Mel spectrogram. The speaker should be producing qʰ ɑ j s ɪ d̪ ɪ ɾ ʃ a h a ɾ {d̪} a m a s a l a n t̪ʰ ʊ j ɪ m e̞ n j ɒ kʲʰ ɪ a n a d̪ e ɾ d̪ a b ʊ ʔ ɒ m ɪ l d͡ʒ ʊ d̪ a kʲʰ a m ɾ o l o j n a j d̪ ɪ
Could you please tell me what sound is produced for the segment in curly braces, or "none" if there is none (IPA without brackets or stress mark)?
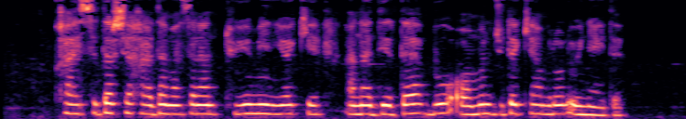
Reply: d̪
